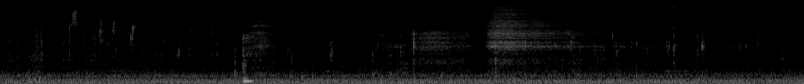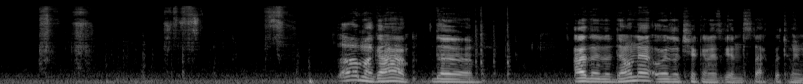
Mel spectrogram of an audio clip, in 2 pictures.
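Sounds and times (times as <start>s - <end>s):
person chewing food: 0.0s - 4.3s, 5.6s - 8.6s
steady low hum: 0.0s - 16.0s.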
